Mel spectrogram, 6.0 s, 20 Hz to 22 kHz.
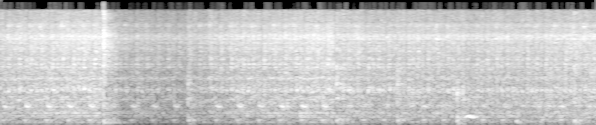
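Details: John Deere L100 lawn tractor engine, cranking on choke with valve cover off: irregular sharp pops, about four a second, over ragged labouring as it tries to catch, spitting through intake and exhaust; owner suspects sheared flywheel keyway (timing off) or unsealed valves.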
